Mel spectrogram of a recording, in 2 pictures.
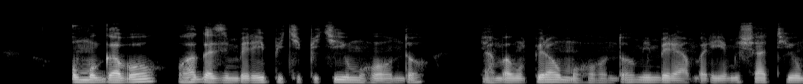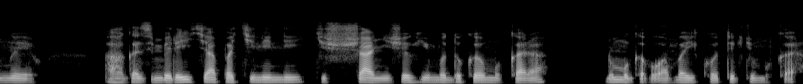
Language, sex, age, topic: Kinyarwanda, male, 18-24, finance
